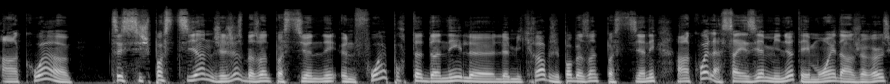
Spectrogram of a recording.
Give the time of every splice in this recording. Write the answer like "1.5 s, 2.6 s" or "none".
none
